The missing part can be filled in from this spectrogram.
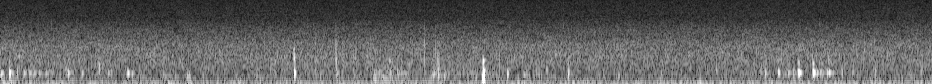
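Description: Quiet gurgles and brief squeaky bubbling bursts over soft hiss; ordinary stomach growling.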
